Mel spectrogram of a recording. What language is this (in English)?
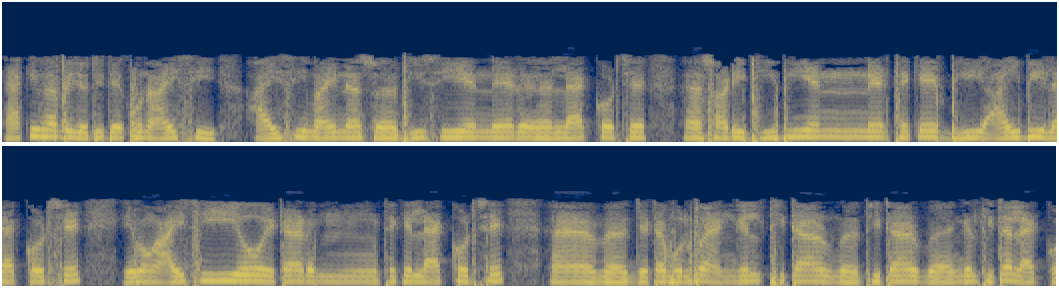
Bangla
